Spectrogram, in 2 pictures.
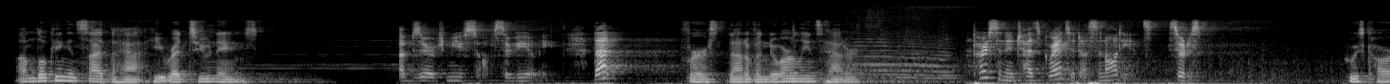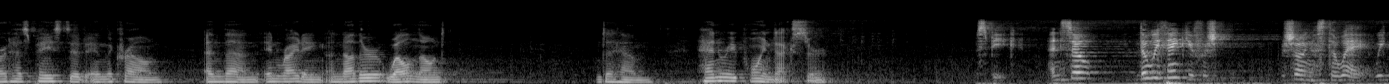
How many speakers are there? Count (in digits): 2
